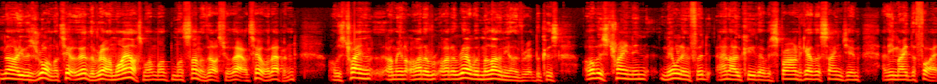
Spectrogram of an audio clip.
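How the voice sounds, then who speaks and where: At a very fast pace, a man talks with a fairly high pitch and ordinary pitch variation. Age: 70s. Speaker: boxing trainer. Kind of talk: interview storytelling. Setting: at his home.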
